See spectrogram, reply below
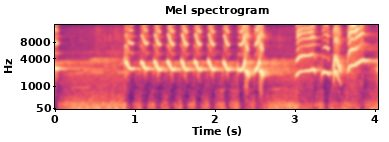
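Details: White-rumped shama, a prized contest bird, in full song: a rapid train of about ten repeated whistled notes, then sweeping rising and falling whistles and sharp upward slides, loud and clear over a faint low hum.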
